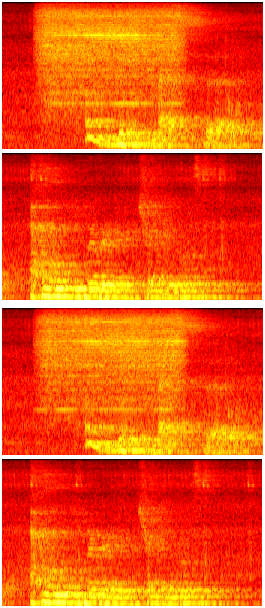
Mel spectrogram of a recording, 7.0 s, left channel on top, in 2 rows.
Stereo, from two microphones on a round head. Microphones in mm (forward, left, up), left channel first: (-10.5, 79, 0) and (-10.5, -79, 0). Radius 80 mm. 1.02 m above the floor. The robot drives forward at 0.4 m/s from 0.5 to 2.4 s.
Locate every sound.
1.1 s a man speaking: 50° right (ahead or behind), 8 m; by 6.1 s 45° right (ahead or behind), 8.5 m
